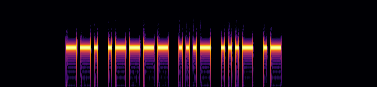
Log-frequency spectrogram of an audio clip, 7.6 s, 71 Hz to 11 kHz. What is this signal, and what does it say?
Morse code, heard as a keyed tone, about 17 wpm, 700 Hz. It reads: G1VVA
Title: DXCC-100 Call Signs - 5 Characters - Repeated 2x - 17wpm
